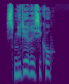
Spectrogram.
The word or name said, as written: smitterisiko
